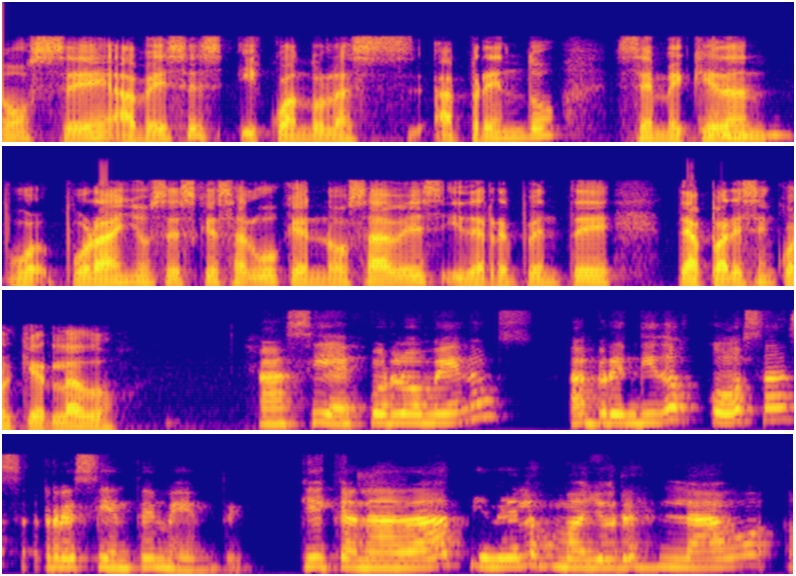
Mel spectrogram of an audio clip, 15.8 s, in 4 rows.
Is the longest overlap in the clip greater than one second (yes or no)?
no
